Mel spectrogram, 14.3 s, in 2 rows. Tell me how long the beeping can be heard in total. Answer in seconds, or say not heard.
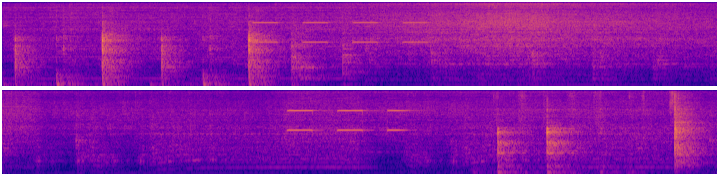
3 s.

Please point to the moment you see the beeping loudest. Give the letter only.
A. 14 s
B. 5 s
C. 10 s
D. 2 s
C.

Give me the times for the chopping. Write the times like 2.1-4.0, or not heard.
0.0-3.5, 11.8-14.1.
